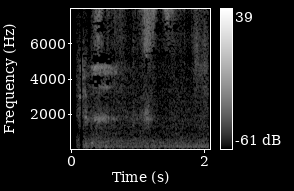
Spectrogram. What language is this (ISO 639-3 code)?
ces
